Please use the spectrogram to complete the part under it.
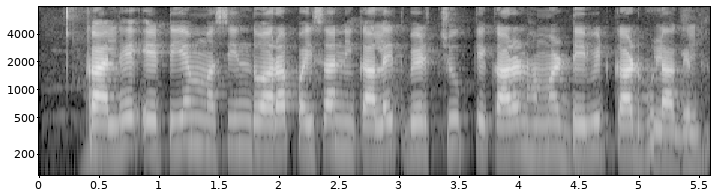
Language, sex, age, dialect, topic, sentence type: Magahi, female, 31-35, Western, banking, statement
